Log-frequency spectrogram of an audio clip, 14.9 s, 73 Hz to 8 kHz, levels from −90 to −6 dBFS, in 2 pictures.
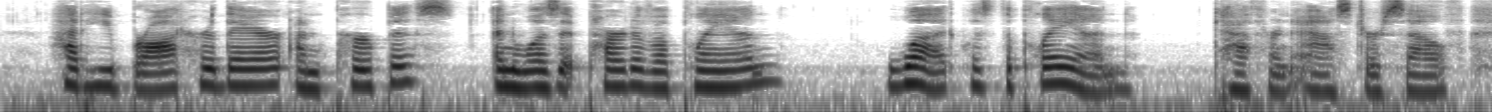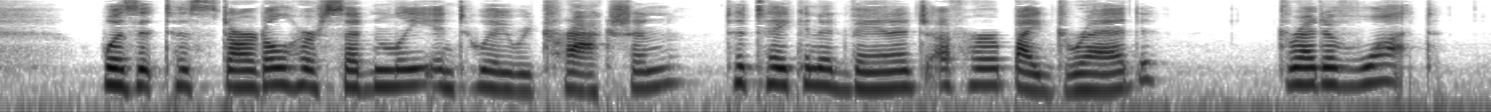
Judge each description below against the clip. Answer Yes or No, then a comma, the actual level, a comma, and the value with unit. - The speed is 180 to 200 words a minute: No, average, 160 wpm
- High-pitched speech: Yes, high, 215 Hz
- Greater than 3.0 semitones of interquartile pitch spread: No, narrow, 2.6 semitones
